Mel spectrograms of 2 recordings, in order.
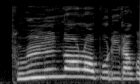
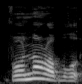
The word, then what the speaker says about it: vulnerable: 그래서 단어는 발음이 조금 힘들 수 있는데 이거 vulnerable이라고 읽지 않습니다, 여러분. vulnerable l 발음이 거의 나지 않고 유가 우라기보다는 우와 어에 가까운 발음이 나요.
